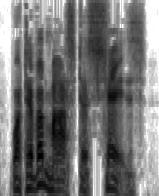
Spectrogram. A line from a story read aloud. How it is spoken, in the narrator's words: he muttered furiously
